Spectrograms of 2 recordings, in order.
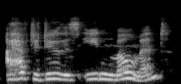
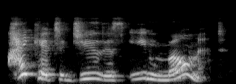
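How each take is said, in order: First: It is said in a flat, unexcited tone. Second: It is said with excitement in the voice.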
